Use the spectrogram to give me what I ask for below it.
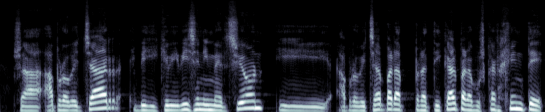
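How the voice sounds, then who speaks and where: A man's voice: on the high side, normal speed, darkish tone, no room sound, studio quality. A man from northern Spain with a northern Spanish accent, hosting an unscripted podcast as a Spanish teacher and talking thoughtfully, with frequent fillers and self-corrections. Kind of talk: solo podcast monologue.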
